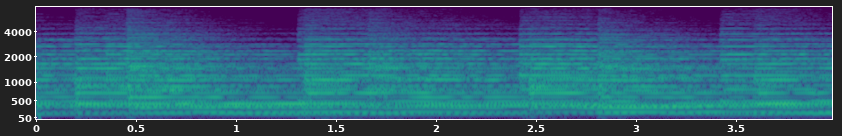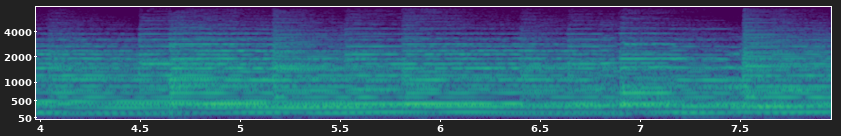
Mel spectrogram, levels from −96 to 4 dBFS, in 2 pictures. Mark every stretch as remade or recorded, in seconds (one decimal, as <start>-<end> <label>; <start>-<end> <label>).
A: 0.0-6.8 recorded; 6.8-7.5 remade; 7.5-8.0 recorded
